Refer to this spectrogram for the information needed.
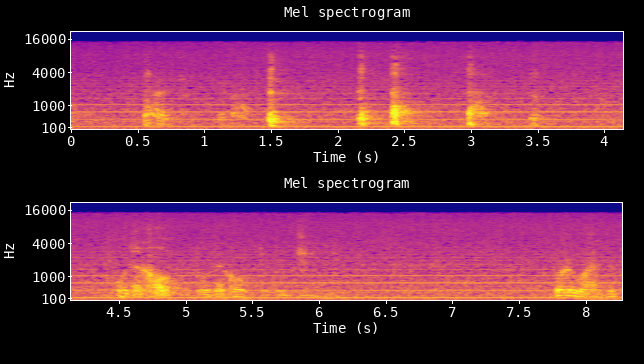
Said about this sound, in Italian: A tosse.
